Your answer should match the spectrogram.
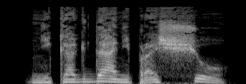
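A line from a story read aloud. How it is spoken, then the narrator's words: Ominous hiss. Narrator (Russian): шепот зловеще прошипел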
